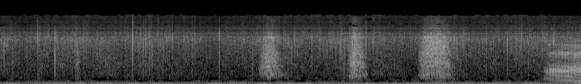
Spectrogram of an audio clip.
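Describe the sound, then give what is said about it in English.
A campfire hisses and crackles steadily as a camper tries to get it started in the wastelands of western Colorado, with three louder whooshing flare-ups swelling briefly toward the end. No one speaks. “But now I'd like to go back a number of years to the wastelands of western Colorado, where a camper is trying to get a campfire started.”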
